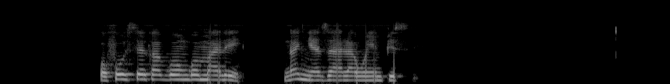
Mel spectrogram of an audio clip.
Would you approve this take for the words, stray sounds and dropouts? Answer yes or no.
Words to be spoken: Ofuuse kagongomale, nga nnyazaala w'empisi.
yes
